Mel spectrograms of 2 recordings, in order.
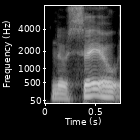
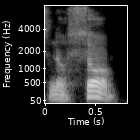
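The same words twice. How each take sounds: First: "noseo" with the epsilon sounded before the final o; uncontracted pronunciation. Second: "noso" with the epsilon dropped, ending in one long o; contracted pronunciation. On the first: Teacher giving the lexicon form, "noseo" with both vowels sounded. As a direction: say "noseo" keeping "e" and "o" as separate vowels. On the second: Teacher showing the omega eating the epsilon, "noso" with one final vowel. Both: Shown as a demonstration. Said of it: "the epsilon disappears and gets eaten".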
